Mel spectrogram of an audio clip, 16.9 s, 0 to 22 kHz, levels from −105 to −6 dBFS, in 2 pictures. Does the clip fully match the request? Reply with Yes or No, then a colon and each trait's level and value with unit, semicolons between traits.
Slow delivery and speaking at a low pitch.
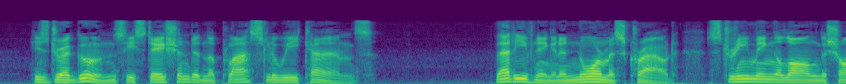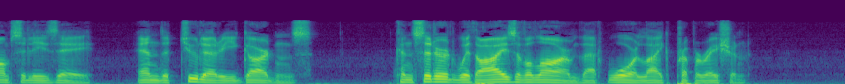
Yes: slow, 110 wpm; low, 105 Hz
